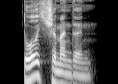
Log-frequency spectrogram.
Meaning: inflection of durchschimmernd: 1. strong genitive masculine/neuter singular 2. weak/mixed genitive/dative all-gender singular 3. strong/weak/mixed accusative masculine singular 4. strong dative plural
- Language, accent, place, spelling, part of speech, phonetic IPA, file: German, Germany, Berlin, durchschimmernden, adjective, [ˈdʊʁçˌʃɪmɐndn̩], De-durchschimmernden.ogg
